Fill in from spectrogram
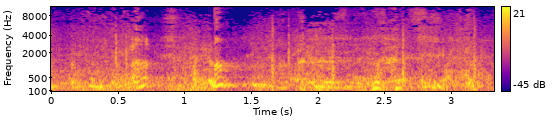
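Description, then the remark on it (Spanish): A man coughs hard in a choking fit, a rapid string of harsh, rasping bursts and strained gasps running without pause, fairly loud over a faint background murmur. “Su padre tose fuerte en un ahogo y él lo mira preocupado.”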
